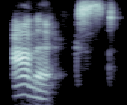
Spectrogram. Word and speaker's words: annexed: so this word here you pronounced it right but the emphasis is on and so it's annexed annexed okay yes now there's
